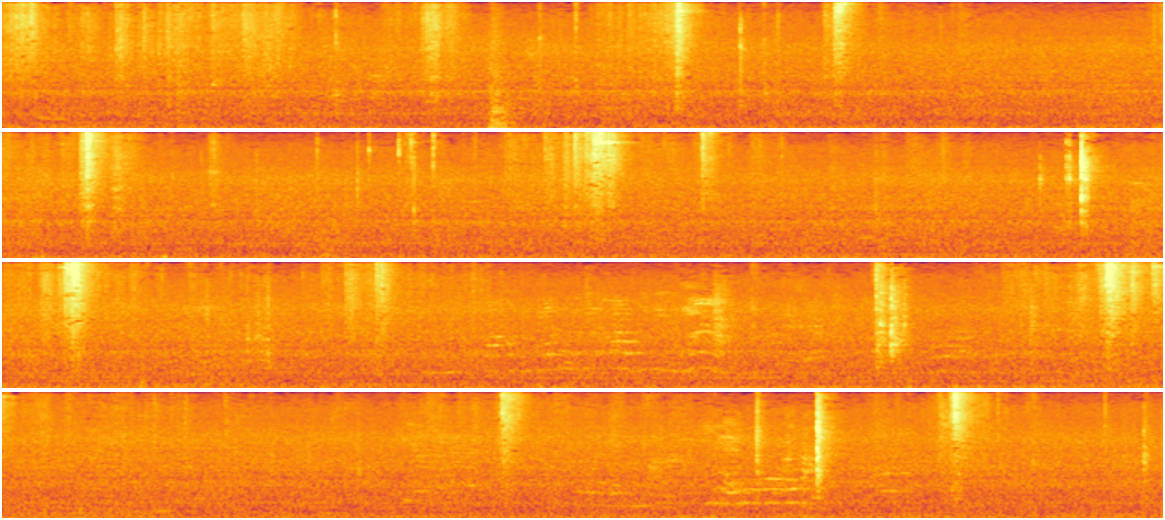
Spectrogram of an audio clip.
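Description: Coins clinking as they are picked up and set down onto stacks on a table: about a dozen sharp, short clicks at irregular intervals, over a steady low hum.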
